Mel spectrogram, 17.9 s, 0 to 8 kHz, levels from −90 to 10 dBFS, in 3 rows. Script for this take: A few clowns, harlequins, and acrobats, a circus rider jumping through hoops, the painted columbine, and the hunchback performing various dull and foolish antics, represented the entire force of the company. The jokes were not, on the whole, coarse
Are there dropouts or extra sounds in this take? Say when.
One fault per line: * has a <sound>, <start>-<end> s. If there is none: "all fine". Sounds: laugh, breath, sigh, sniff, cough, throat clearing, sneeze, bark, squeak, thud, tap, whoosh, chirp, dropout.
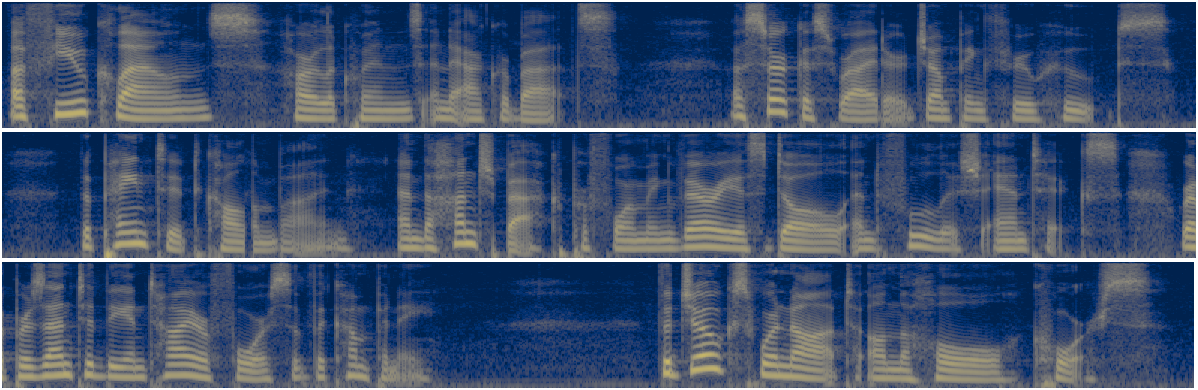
* has a dropout, 7.2-7.2 s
